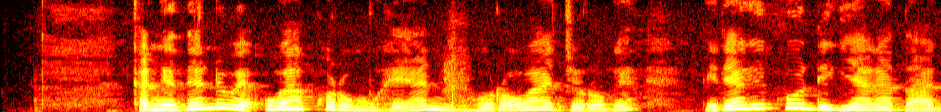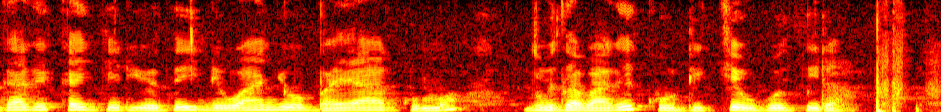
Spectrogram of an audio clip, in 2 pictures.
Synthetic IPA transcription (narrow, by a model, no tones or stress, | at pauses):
kaŋɛðeanewɛʔoɣakɔɾɔmoɦɛanioɦɔɾɔwad͡ʑɔɾɔɣɛ | neɾeaɣekuːdiɣeaɣaðaɡaɣekaiɡeɾiɔðeinewaɲoːmbajaɡumɔ | ðuːðaβaɣekuːdikeuɣoðiɾa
